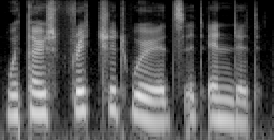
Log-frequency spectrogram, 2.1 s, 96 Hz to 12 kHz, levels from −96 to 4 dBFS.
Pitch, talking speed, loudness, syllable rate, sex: 215 Hz, 175 wpm, -18 LUFS, 5.2 syllables/s, female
